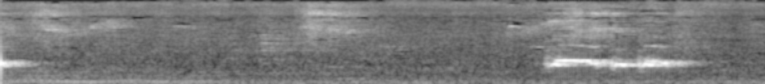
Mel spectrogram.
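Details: Crossing-bred zebra dove kept for song competitions, a brief coo at the very start, then a rolling purred coo phrase after a quiet gap; low background hum.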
